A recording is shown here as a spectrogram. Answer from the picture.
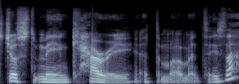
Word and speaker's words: Cary: on Friday, but uh it's just me and Carrie at the moment. Is that how you pronounce your name?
